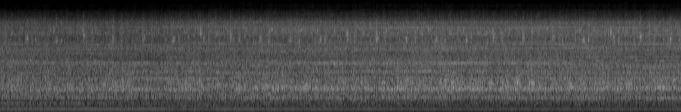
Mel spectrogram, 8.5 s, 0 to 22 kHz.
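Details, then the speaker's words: 2000 Jeep Wrangler TJ with 63,000 miles idling, a light high chirpy squeak over it from the serpentine belt itself, not a bad tensioner or idler pulley; belt replacement planned. "The next thing I'll probably wind up doing is the belt. As you can hear, it's squeaking a little bit. That's that typical belt squeak on a Jeep."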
